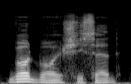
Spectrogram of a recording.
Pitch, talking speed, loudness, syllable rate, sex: 95 Hz, 185 wpm, -17 LUFS, 4.2 syllables/s, male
